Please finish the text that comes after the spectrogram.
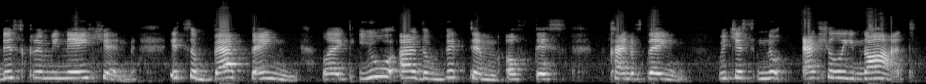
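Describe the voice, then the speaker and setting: A woman's voice: high-pitched, a bit bright, poor audio. A woman reacting to a video she is playing, arguing back at it in an exasperated, rambling way with sighs and restarts.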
